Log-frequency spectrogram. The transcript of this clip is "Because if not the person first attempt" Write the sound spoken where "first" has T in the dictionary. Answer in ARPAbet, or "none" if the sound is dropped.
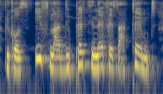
none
